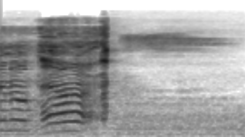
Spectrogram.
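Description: A man's voice from a phone app advert, with drawn-out pitched notes, cut off abruptly about a second in; faint hiss follows.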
